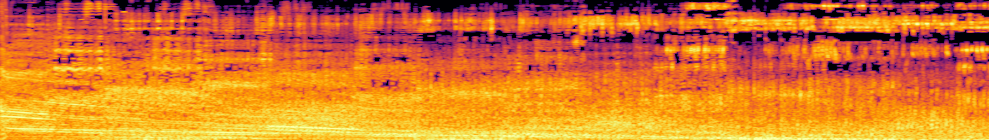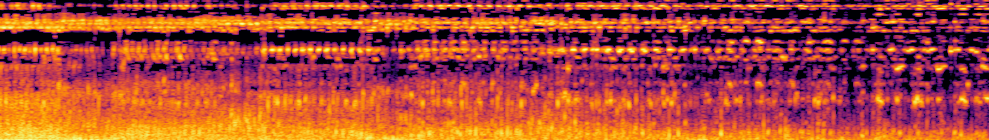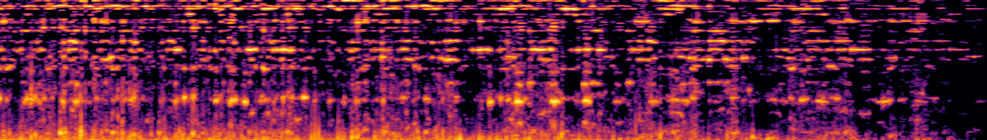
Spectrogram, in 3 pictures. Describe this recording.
Motor slowing down synthetically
